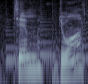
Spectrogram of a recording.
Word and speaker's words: Duarte: Tim Duarte, good to see you, sir. Is that how you pronounce it? Yeah, Duarte with a silent E.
